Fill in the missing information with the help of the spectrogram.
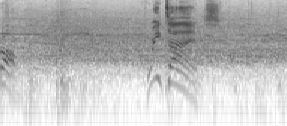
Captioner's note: applause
